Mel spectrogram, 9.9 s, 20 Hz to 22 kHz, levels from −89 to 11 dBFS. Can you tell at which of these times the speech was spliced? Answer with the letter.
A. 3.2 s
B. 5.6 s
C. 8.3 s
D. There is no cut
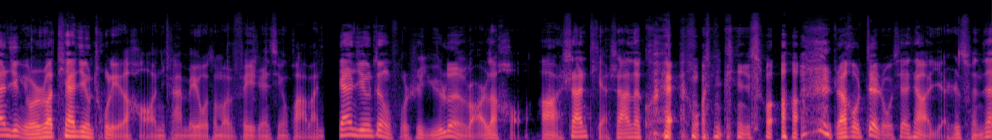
A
